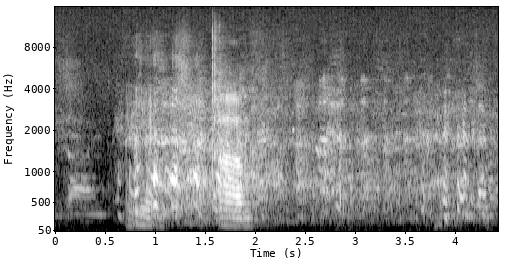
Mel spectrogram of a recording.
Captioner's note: audience laughs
